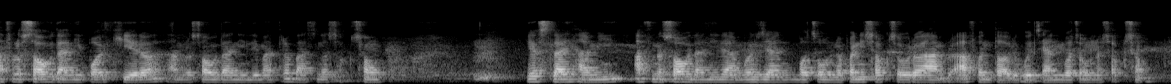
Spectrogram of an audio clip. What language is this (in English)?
Nepali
